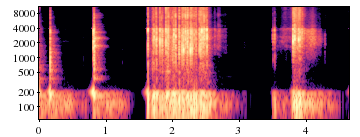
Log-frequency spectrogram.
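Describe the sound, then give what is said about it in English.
Tarot cards being shuffled and pulled: two sharp taps, then a long crackling riffle, a brief pause, and another shorter riffle of cards. “So we're gonna get into it today, but first, let's pull our tarot card.”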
